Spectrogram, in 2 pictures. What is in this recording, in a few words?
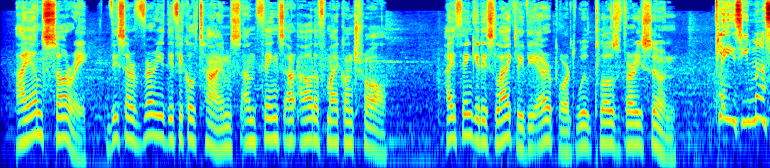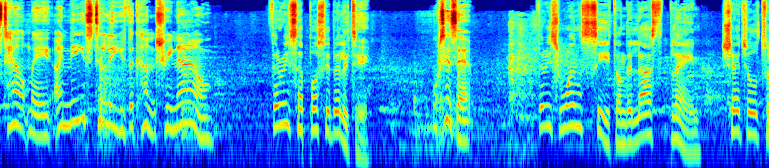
spanish male english latin spanish accent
